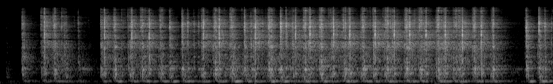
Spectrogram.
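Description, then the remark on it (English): Rapid, continuous typewriter clacking with dense mechanical keystrikes, loud, pausing briefly near the start and trailing off before a final burst at the end. “I got the sound effects back. Good, the typewriter's back.”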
